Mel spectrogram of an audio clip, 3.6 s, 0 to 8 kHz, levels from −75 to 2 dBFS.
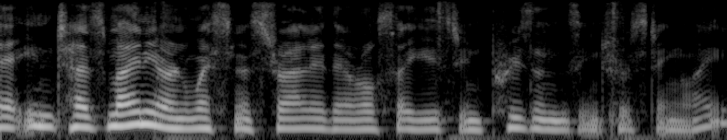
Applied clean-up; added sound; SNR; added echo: neural separator model SepFormer DNS4.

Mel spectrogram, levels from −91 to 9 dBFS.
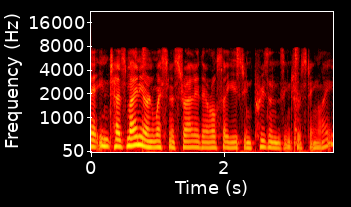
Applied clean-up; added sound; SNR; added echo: neural mask model Resemble Enhance denoiser.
